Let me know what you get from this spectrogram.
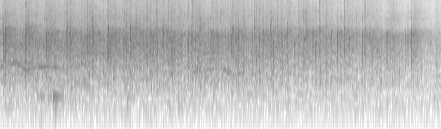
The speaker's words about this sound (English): Would you give that God a hand clap?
